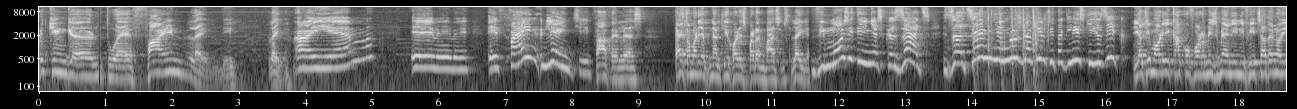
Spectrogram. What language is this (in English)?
Greek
